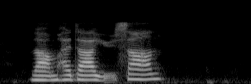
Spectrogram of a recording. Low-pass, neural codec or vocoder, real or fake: 7.2 kHz; codec, 16 kHz, 0.8 kbps, ZipCodec; fake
